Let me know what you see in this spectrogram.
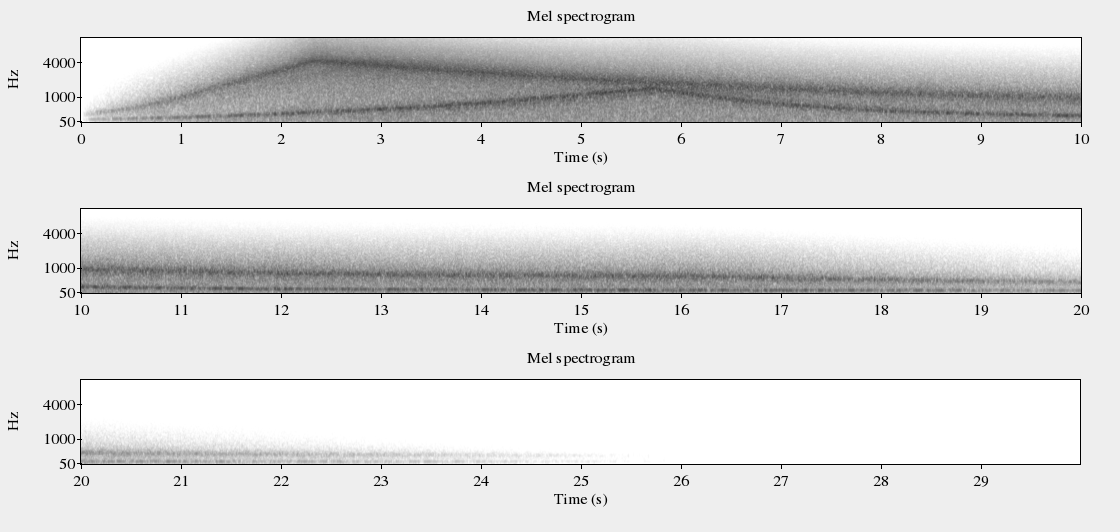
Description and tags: ambient wind
A processed gust of wind
ambient, background, gust, wind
